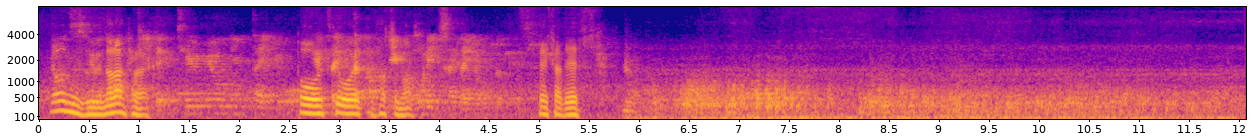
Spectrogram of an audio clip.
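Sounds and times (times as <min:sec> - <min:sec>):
train wheels rumbling: 0:05.9 - 0:12.0.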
